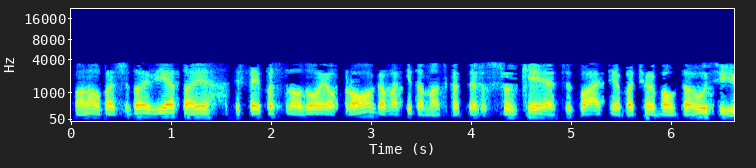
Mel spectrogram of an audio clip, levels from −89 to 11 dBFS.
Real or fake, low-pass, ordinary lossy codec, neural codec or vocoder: fake; 3.6 kHz; MP3, 16 kbps; codec, 24 kHz, 0.5 kbps, DualCodec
